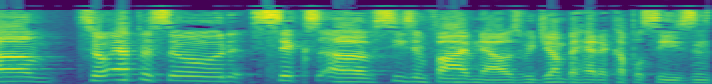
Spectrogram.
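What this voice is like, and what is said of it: Usual voice. Nothing is said of it.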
